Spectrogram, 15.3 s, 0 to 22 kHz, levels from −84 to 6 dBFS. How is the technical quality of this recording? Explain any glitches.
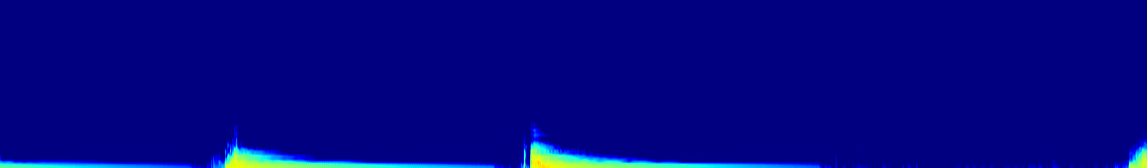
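One glitch stands out near the end. From 12.72 s to the close, the music shifts to an adaptive stream at a lower bitrate. The player switched to a cheaper version without a gap. Codec artefacts thicken. This fits a drop from roughly 96 to 16 kbit/s AAC.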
